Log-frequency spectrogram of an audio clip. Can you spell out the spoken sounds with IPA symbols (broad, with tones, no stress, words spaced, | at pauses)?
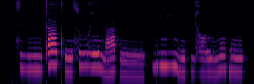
t͡siː˨nĩ˨kʼaː˦tʰe˨ suː˦ɣeː˦ naː˨˦peː˨ | bi˦ɲiː˦ɲe˨pi˨ ɣɔ˨ɣu˨ nũ˦ ɓũ˦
